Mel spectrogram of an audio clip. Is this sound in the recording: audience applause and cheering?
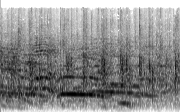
yes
